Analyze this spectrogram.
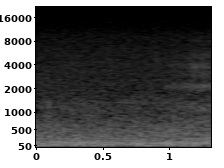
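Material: Nothing is struck.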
